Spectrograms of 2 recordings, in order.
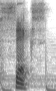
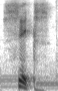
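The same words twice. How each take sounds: First: Six sounds like sex, in a New Zealand accent. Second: Six is said in an Australian accent. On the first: "The Kiwis go ... So the six turns to sex" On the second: "we go"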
